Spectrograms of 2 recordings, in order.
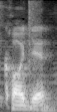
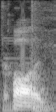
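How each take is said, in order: First: The ending is a separate ed syllable. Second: The ending is just a d sound. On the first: The speaker calls it wrong. "Como ustedes me dicen en clase" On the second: The speaker calls it right. "se debe pronunciar called... Con una d al final"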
